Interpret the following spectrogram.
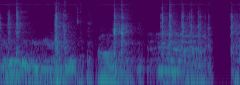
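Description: Computer keyboard keys typed in a quick run of several keystrokes.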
